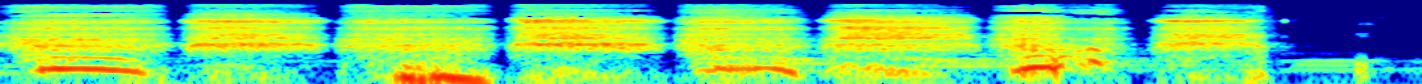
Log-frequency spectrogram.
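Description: Forceful breaths pushed entirely through the mouth in a fast, steady rhythm, about eight loud, breathy huffs, each with a slight voiced edge, ending abruptly; a breathing exercise done with a hand on the thymus and the head tilted slightly down.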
